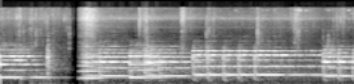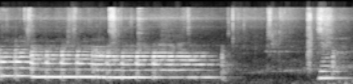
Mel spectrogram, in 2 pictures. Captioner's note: air Horn + Music Horn; air Horn + Music Horn; air Horn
